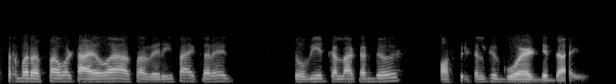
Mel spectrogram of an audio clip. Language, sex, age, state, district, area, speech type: Sindhi, male, 45-60, Maharashtra, Thane, urban, conversation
